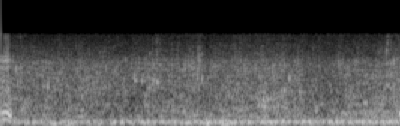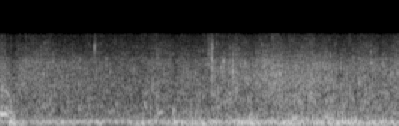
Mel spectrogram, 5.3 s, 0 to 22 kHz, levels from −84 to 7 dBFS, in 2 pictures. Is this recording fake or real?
real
